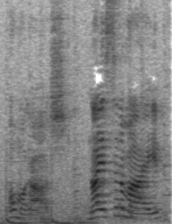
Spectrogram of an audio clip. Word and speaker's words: niacinamide: It's a facial moisturizer, ultra lightweight, and it contains 3 essential ingredients, which are ceramides, niacinamide.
